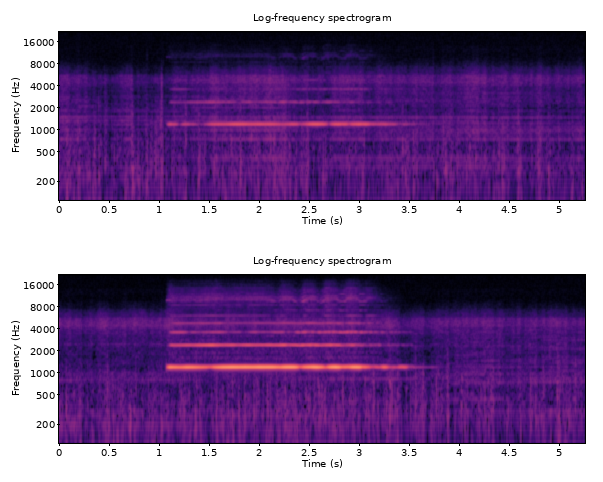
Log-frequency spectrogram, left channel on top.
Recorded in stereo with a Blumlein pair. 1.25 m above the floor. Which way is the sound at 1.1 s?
50° right.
